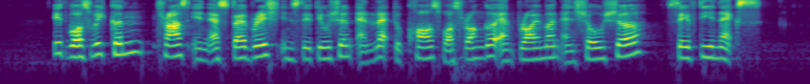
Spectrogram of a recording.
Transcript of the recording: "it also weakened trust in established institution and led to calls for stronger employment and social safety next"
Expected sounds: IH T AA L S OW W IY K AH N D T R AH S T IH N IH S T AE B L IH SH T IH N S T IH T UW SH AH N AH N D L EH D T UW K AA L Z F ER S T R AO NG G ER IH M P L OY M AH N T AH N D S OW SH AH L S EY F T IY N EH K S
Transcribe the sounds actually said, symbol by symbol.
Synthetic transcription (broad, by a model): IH T AA S W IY K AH N T R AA S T IH N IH S T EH B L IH SH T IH N S T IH T UW SH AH N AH N L EH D T UW K AA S F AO S T R AO NG G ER IH M P L OY M AH N T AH N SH OW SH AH S EY F T IY N EH K S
